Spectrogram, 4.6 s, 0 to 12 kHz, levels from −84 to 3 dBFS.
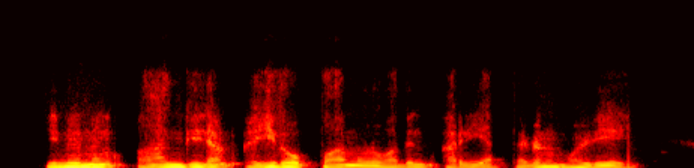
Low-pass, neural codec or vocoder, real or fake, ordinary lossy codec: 7.2 kHz; codec, 16 kHz, 0.5 kbps, X-Codec, HuBERT features, trained on balanced general audio; fake; Opus, 16 kbps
